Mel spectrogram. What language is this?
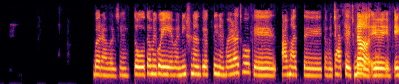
Gujarati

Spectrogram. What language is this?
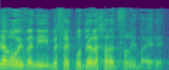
Hebrew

